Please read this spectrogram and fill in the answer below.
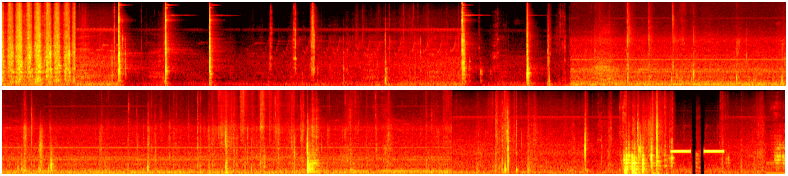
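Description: Quick hand-saw strokes through a knot in a log for the first two seconds, then single sharp axe chops into the wood, spaced a second or more apart. Later comes a steady low background with one loud knock, a loud burst of noise near the end, and then a steady one-tone beep.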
